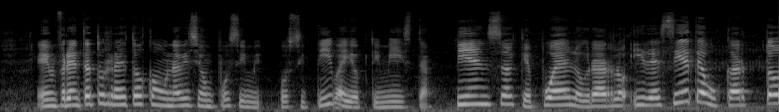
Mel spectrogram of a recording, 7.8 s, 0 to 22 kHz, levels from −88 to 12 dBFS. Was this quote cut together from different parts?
no; 0 cuts

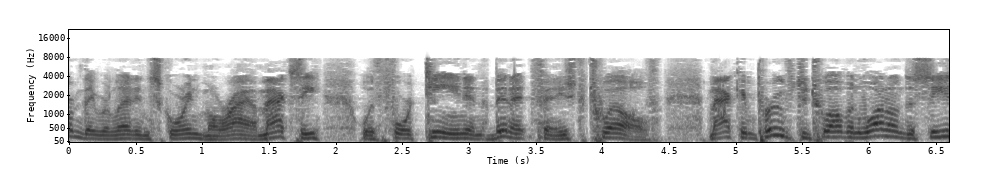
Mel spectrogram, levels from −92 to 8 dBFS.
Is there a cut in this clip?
yes; 3 cuts; at 1.0 s, 3.1 s, 3.9 s

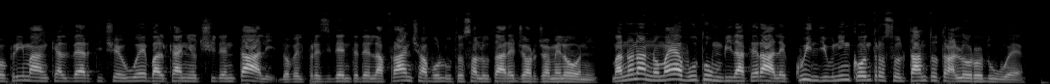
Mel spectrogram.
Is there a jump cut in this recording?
no; 0 cuts

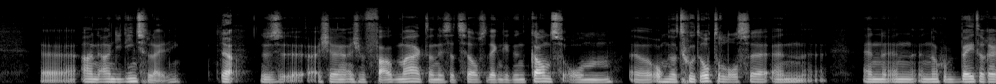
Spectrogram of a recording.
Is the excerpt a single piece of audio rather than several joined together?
yes; 0 cuts

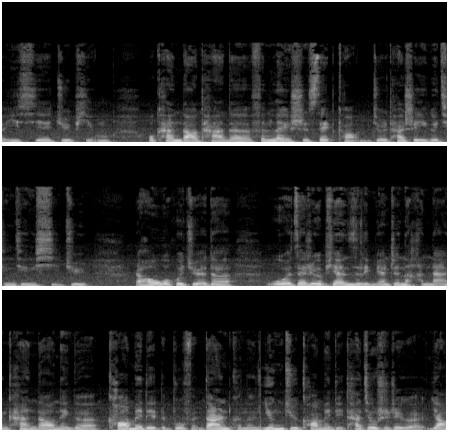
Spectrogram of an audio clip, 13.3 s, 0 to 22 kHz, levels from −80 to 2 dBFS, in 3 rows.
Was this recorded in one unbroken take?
yes; 0 cuts

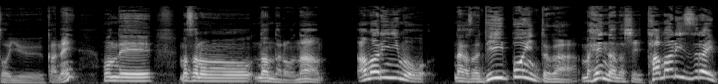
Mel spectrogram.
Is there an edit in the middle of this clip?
no; 0 cuts

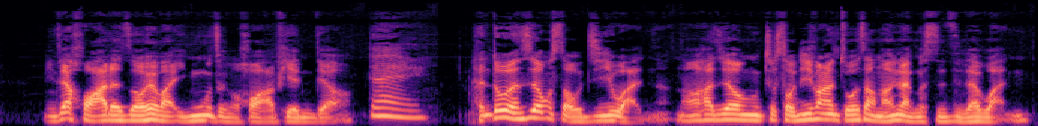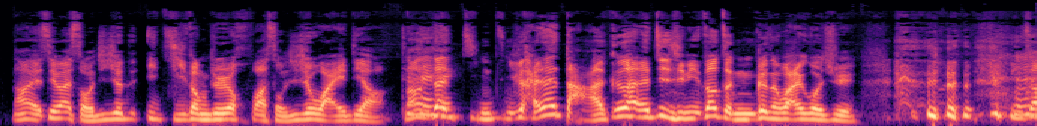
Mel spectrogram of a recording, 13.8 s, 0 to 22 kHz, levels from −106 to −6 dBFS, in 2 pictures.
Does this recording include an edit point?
yes; 2 cuts; at 2.9 s, 6.9 s

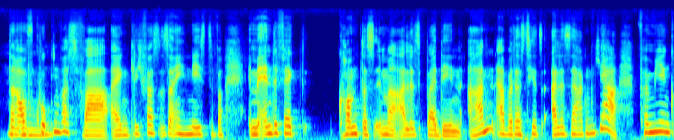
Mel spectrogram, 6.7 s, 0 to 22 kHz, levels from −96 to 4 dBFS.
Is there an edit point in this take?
no; 0 cuts

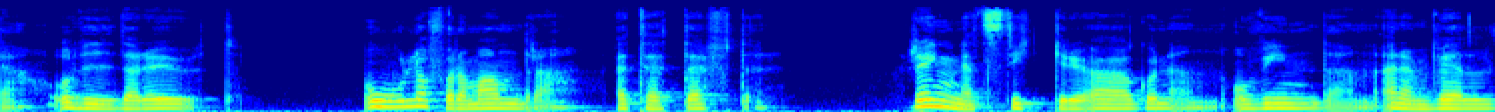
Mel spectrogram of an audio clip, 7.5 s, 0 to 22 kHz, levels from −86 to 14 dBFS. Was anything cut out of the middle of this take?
no; 0 cuts

